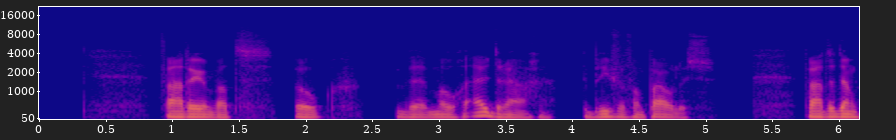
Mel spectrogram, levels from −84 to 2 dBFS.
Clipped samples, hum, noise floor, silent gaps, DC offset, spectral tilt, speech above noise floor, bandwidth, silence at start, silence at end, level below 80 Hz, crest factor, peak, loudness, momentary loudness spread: under 0.1%; none; -63 dBFS; 2.47-2.68 s, 3.94-4.08 s, 5.12-5.29 s; under 0.1%; -8 dB/octave; 26 dB; 9.4 kHz; 0.9 s; 0 s; -58 dBFS; 22 dB; -16 dBFS; -39 LUFS; 17 LU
